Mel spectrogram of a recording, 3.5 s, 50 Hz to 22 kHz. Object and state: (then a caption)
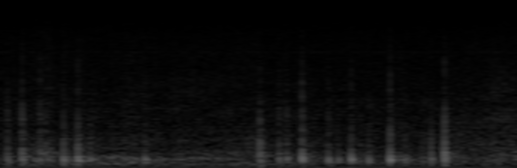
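Cardboard gift box. Fingertips and nails tap and scratch the lid of a large, flat, closed black glossy cardboard biscuit gift box. A quiet series of short, dull taps sits low in pitch around 250 Hz, mixed with faint scratching. Each tap dies away almost instantly, with no ringing.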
